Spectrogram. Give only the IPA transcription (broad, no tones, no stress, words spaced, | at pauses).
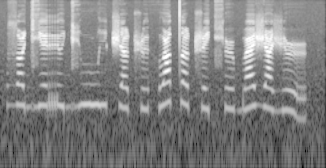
zˤød͡ʑɛrød͡ʑu wit͡ʃɑʈ͡ʂøho tˤuʈ͡ʂɛt͡ɕʰə˞ba ʒɑʒə˞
